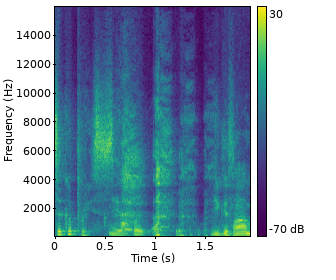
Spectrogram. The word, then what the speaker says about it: Kaprice: And it's pronounced, and I say this all the time, it's pronounced Caprice, not Caprice or whatever.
